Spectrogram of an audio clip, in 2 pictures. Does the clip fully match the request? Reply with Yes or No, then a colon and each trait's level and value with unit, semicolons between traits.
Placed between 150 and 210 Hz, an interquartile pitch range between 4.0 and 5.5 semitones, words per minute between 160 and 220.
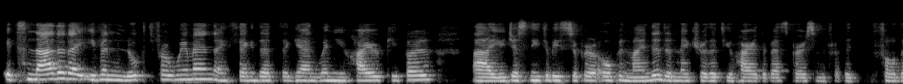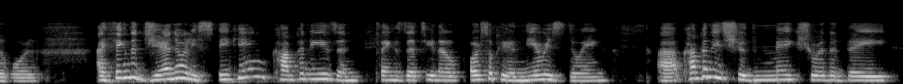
No: high, 190 Hz; average, 3.5 semitones; average, 200 wpm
